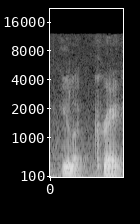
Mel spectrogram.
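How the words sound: It is said with warm, lingering, suggestive intonation. The speaker really finds her attractive.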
